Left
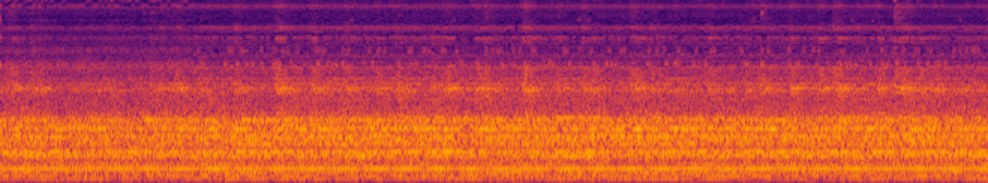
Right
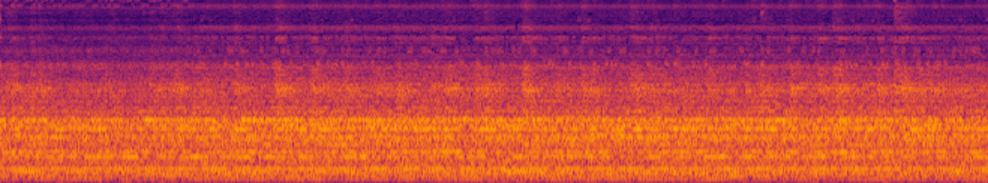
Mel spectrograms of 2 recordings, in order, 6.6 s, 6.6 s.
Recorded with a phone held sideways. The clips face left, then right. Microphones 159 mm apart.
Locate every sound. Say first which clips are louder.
0.0 s a machine running: left 2 dB; 30° left (ahead or behind), 1.1 m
